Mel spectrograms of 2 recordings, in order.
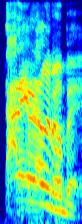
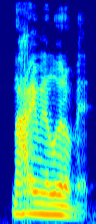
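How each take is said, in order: First: "Not even a little bit" higher and louder, punching "Not"; emphatic denial. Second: Said in the usual way. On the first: Retold or imitated. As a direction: hammer "Not" as you insist. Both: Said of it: "repeated louder".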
